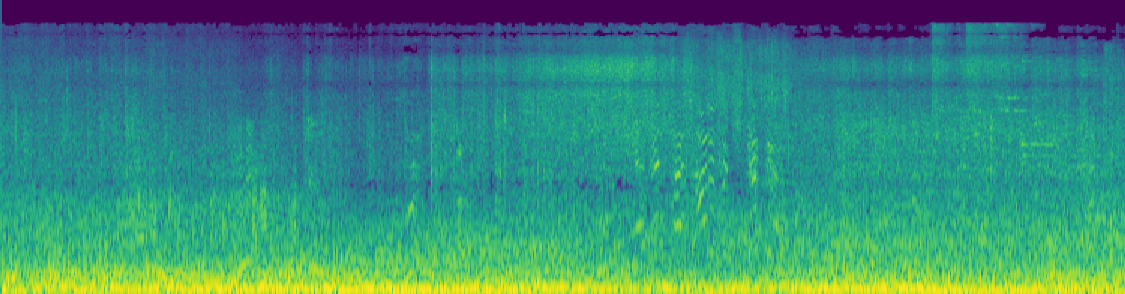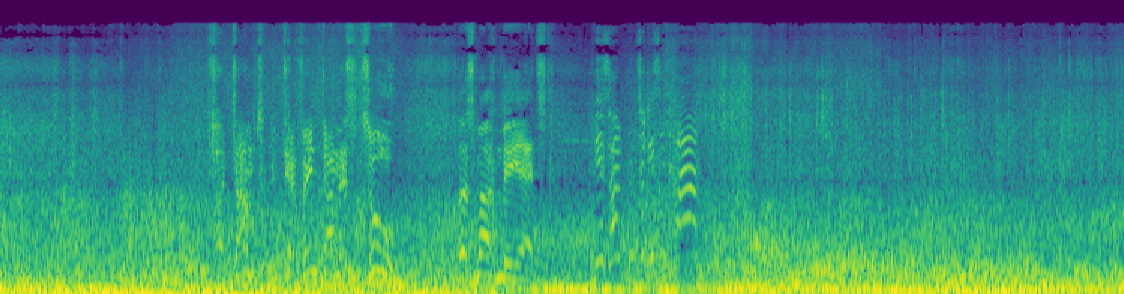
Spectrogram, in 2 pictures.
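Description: A strong storm wind roars steadily.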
